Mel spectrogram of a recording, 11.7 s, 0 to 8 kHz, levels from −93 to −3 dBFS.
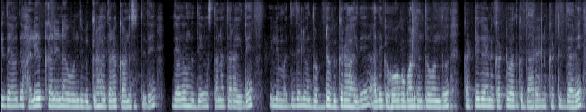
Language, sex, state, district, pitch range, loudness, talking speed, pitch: Kannada, male, Karnataka, Bellary, 160-175 Hz, -27 LUFS, 145 wpm, 165 Hz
